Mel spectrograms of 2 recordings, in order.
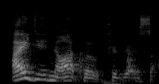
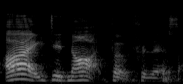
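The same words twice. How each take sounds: First: Said in the usual way. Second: Louder, slower, every word hammered; emphatic repeat. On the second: Real, not acted. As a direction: hammer it home slowly.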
